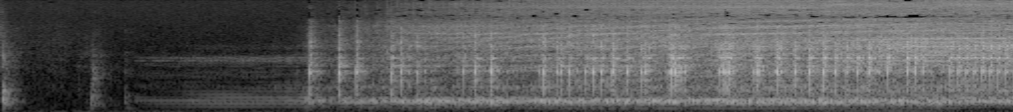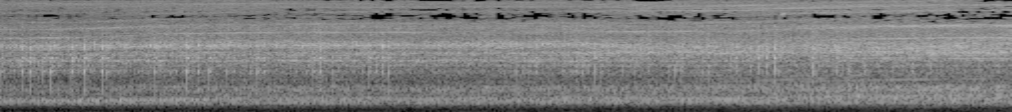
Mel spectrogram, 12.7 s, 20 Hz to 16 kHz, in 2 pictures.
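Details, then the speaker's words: Vintage Electrolux Model 7 vacuum cleaner after reassembly and bearing repair: rapid clatter over rising whoosh at low speed and lower voltage, owner suspects a fan turbine striking; runs fine once at higher speed. "Całkiem fajnie działa tak jak już chyba mówiłem na niższych obrotach przy niższym napięciu słychać tutaj jakieś klekotanie Nie wiem może któraś z tych turbin uderza"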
